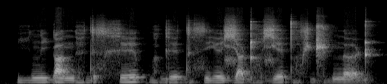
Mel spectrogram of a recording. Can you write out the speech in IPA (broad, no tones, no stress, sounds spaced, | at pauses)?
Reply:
i̤ n i ɠ a n ɛ̤ d ɪ s x ɪː kʷ a̤ ɡ ɪː d ɛ̤ s j ɪ ʑ a ɖ a̤ ʑ e t̪ a̤ s ɖ͡ʐ i̤ n ɜ ɖ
